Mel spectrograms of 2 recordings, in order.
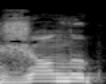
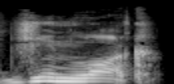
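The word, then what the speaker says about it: Jean-Luc: uh for example Captain Jean Luke Picard um the book player will often pronounce it as Gan luck okay that's that's not that's not um you know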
